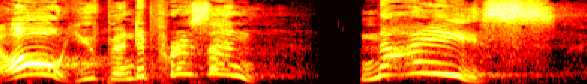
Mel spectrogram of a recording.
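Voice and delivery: high, sneering mock praise; sarcastic. Church folk mocking a former prisoner, high sarcastic sneer. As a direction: sneer at the ex-con with fake approval.

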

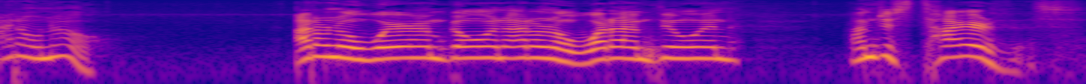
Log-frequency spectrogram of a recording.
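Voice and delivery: mock-tearful, worn-out lament; retold bawling. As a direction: act out a man breaking down, without real sobs. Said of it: "he just starts bawling".

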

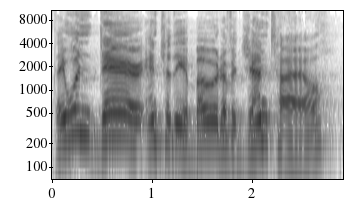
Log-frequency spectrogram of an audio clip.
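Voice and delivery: high, loud English stage delivery; hammed-up English accent, mock indignation; mock English thespian. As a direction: declaim it like an old English thespian. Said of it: "I think it's the old thespian".

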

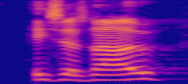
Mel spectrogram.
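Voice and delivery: ordinary talk, nothing marked

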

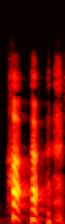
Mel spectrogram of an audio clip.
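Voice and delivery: a quick real laugh that falls away; amused burst of laughter; short laugh. Real, not acted. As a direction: laugh before catching yourself. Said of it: "Sorry, I shouldn't have laughed at that".

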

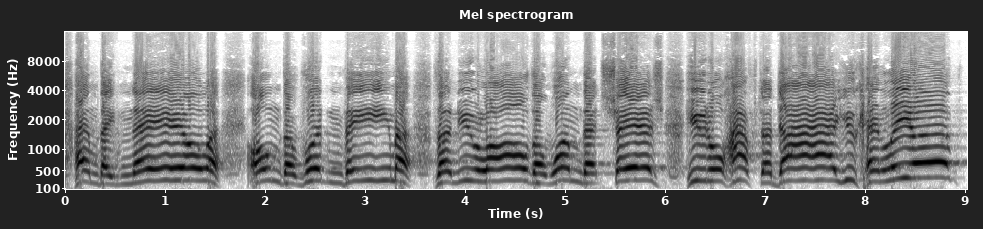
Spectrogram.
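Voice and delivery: driving revival cadence, phrase upon phrase; rhythmic preaching. Acted.

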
